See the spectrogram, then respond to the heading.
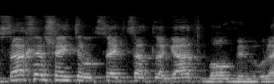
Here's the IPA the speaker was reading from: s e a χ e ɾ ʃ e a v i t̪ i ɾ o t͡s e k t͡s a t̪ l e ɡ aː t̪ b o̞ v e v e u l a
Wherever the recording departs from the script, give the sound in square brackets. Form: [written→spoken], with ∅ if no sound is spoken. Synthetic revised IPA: s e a χ e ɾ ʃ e a [v→∅] i t̪ i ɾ o t͡s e k t͡s a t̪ l [e→a] ɡ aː t̪ b o̞ v e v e u l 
